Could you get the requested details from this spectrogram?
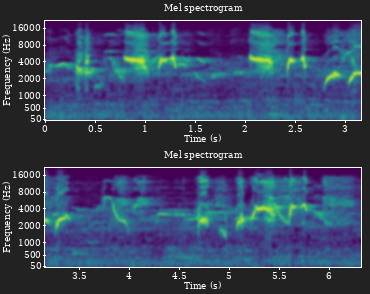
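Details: Oriental magpie-robin on a contest stand pours out a varied song of loud, clipped whistles and downslurred notes in quick groups, separated by short pauses.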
